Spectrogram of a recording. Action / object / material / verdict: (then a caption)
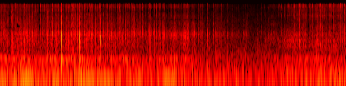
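scrape / foam microphone windscreen / foam / none. Long acrylic nails scratch and rub a soft, porous, round blue foam windscreen over a microphone with both hands. The result is a dense, crackly, irregular scratching with a steady low rumble and a few sharper clicks near the start. Toward the end it thins to a quieter, softer rustle.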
